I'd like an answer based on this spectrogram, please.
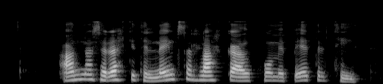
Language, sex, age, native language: Icelandic, female, 40-49, Icelandic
